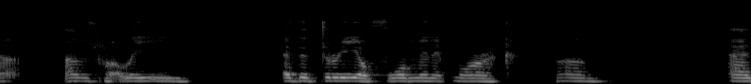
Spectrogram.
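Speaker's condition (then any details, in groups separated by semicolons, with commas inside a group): Cerebral palsy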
